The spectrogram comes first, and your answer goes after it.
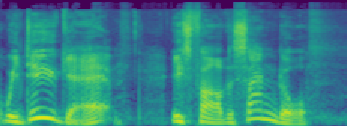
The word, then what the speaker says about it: Sandor: do get is father sandor father shandor i think it's pronounced andrew kia who's another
